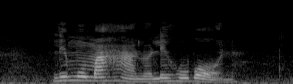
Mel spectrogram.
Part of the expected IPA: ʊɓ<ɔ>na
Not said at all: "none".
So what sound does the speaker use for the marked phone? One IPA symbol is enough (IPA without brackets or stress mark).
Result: ɔː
